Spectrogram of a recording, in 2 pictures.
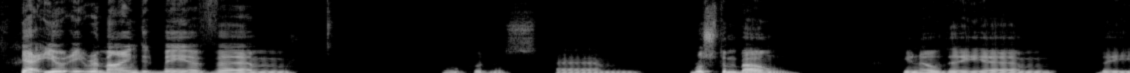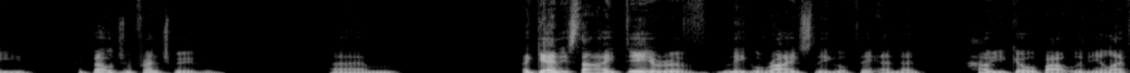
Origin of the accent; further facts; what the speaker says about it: United Kingdom; as a Brit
